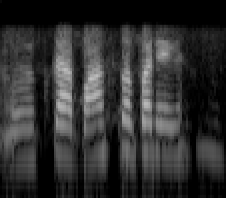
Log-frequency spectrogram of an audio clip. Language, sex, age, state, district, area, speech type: Urdu, female, 45-60, Bihar, Supaul, rural, conversation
